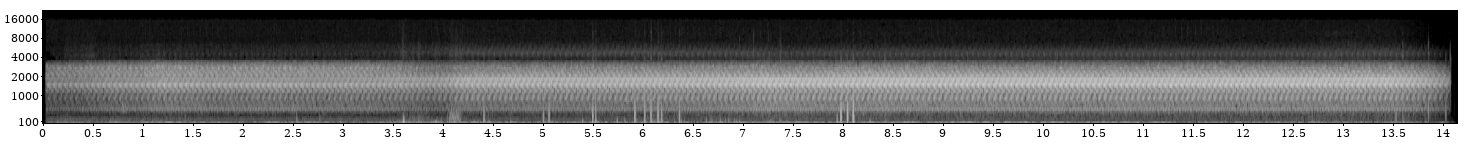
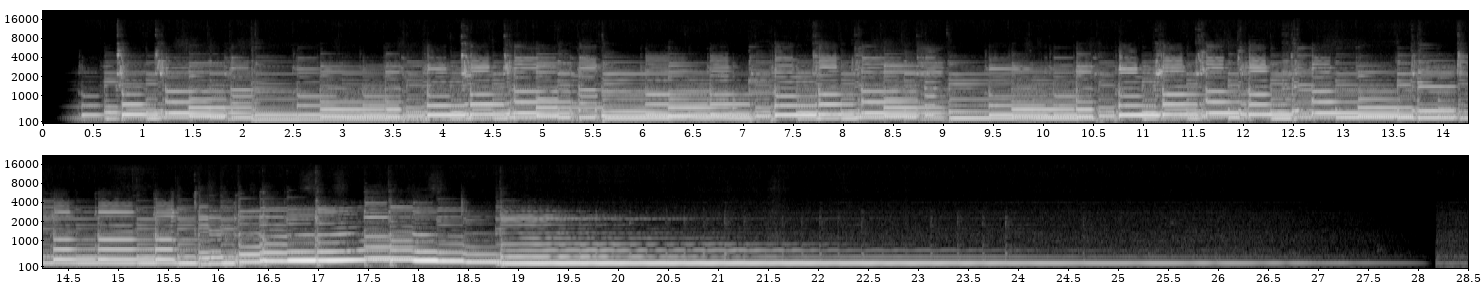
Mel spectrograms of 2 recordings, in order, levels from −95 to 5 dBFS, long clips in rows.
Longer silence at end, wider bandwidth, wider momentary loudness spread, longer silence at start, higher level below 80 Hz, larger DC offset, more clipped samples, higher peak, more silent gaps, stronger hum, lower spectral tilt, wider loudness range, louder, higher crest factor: second, 0.05 s vs 1.65 s; first, 6.6 kHz vs 4.8 kHz; second, 10 LU vs 15 LU; second, 0 s vs 0.35 s; first, -46 dBFS vs -68 dBFS; neither; neither; about the same, -4 dBFS vs -2 dBFS; neither; neither; second, -3.5 dB/octave vs -9.5 dB/octave; second, 9 LU vs 14 LU; about the same, -17 LUFS vs -17 LUFS; about the same, 16 dB vs 14 dB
